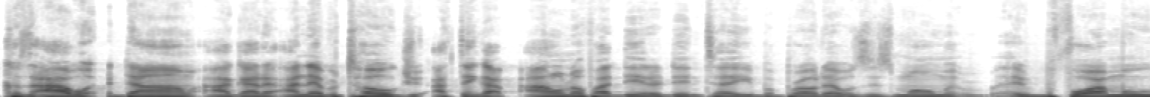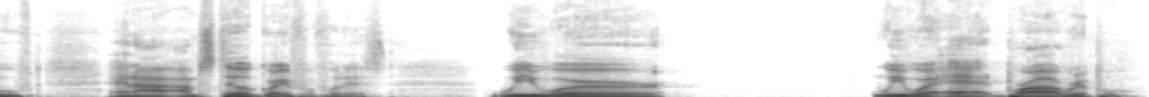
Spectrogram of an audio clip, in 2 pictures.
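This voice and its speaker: A man with a fairly low voice talks as a podcast co-host. His delivery is informal and slangy, with an earnest storytelling feel. The sound is dry, with very little room on it. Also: a little fast, no room sound. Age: adult. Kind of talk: casual personal storytelling.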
